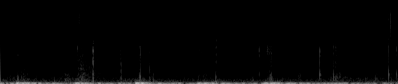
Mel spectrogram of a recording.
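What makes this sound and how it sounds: Long acrylic nails scratch and scrape a clear green solid glycerin soap bar with an already scraped surface, building up shavings. The result is quiet, irregular scratchy strokes and soft scrapes with short, dull rasps and no ringing.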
